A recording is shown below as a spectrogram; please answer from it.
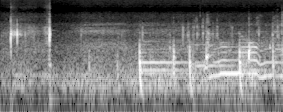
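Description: Water sloshing and dripping around a camera at the surface, with a couple of sharp splash clicks near the start; about two seconds in, background music with held, stepping melodic notes comes in.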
